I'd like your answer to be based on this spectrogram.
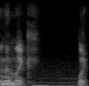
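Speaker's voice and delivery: ordinary delivery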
